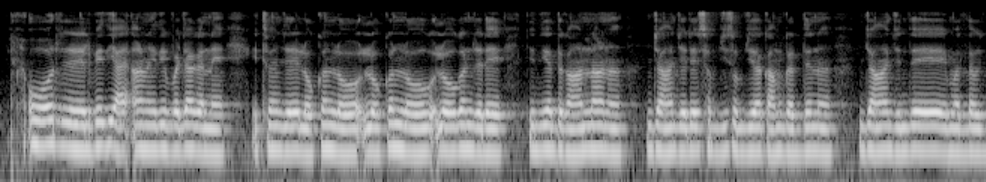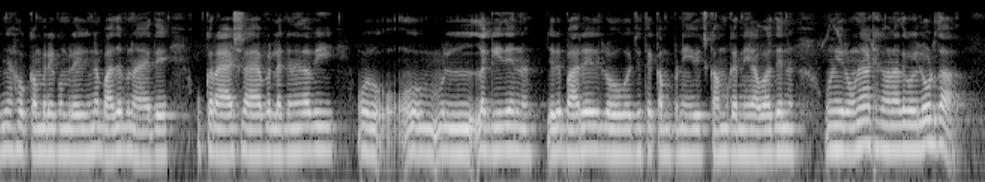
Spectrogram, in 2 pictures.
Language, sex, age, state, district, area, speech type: Dogri, male, 18-30, Jammu and Kashmir, Reasi, rural, spontaneous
